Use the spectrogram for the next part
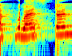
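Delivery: क्वेश्चन with a hard "t", as kwes-tun; क्वेश्चन ending in "tun", as the mistake; wrong T pronunciation. Shown as a demonstration. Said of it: "या क्वेश्चन नहीं".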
